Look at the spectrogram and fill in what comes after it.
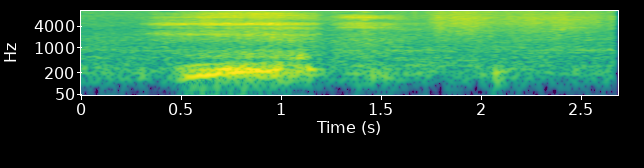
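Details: A single low, rattling snore on an in-breath, then quiet breathing, from a sleeping British bulldog, typical flat-faced breed snoring.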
